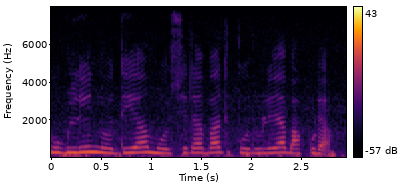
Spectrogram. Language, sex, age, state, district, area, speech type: Bengali, female, 45-60, West Bengal, Purulia, urban, spontaneous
